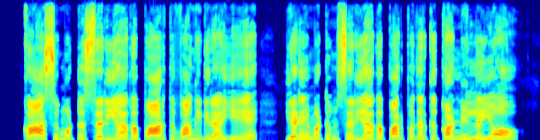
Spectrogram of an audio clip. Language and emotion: Tamil, angry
